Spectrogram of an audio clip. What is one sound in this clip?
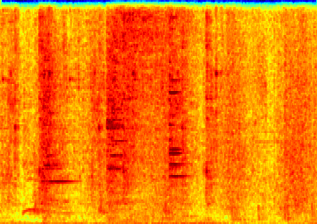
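A wrench swings with a whoosh and clanks.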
